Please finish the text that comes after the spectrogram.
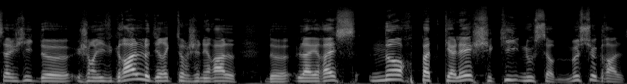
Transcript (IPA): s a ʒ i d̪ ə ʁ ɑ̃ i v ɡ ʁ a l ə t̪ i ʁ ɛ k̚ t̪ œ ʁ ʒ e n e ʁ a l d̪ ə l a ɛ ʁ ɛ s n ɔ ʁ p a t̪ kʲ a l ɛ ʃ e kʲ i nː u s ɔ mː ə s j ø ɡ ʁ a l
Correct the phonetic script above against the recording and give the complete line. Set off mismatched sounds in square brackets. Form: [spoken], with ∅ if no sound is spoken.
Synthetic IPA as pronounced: s a ʒ i d̪ ə [ʒ] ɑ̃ i v ɡ ʁ a [lː] ə [d̪] i ʁ ɛ k̚ t̪ œ ʁ ʒ e n e ʁ a l d̪ ə l a ɛ ʁ ɛ s n ɔ ʁ p a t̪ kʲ a l ɛ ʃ e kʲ i [n] u s ɔ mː ə s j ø ɡ ʁ a l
